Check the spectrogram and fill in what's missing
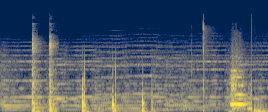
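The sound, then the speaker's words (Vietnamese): Several sharp knocks on a door, irregularly spaced over a few seconds, moderately loud, with a faint steady hum in the background. “Nhưng ngồi chưa thoải mái thì đã có tiếng gõ cửa, nên nó lại phải đứng dậy ra mở.”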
